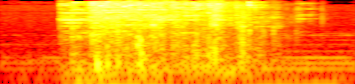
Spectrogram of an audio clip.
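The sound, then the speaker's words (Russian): A glass window shattering: one loud, bright crash that sustains for about a second with crackling, clinking fragments before cutting off, with no voices. “Вдруг, слышу, стекло разбилось.”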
